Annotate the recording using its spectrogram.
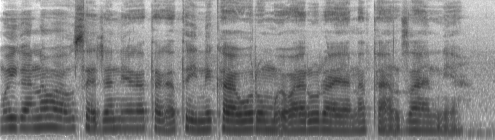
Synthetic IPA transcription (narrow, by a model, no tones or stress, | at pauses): moiɣanawausɛd͡ʒanijaɣataɣa̰tainekawoɾomwɛ̰waɾuɾajanata̰ːnzanḭa̰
